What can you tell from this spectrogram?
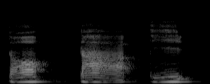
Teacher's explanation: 喉咙松弛一下，伴随浊气流，但你那个部位还是非常紧的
